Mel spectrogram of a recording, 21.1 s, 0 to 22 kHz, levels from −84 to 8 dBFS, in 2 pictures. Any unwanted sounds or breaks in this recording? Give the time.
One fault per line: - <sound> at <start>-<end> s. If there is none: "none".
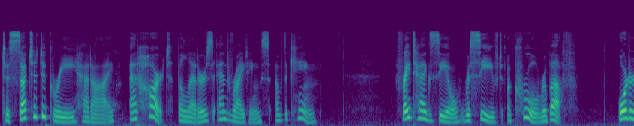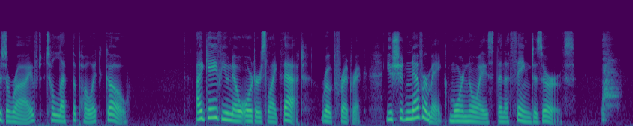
- bark at 20.6-21.0 s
